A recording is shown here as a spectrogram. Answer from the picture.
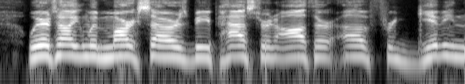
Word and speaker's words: Sowersby: And I pronounce it Sowersby. Oh, so like Sowersby, like reaping and sowing. Yeah, not like a baby pig, like Sal.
